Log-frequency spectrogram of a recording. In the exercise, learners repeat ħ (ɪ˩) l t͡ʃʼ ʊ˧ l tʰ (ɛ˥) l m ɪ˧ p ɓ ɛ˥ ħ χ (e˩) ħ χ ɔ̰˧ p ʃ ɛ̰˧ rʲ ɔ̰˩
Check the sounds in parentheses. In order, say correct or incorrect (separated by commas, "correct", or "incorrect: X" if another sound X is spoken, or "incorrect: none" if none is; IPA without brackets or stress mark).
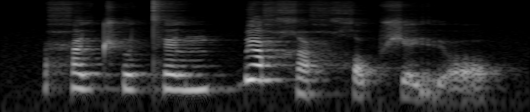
incorrect: ɪ˧, incorrect: ɛ˧, correct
